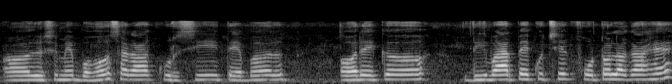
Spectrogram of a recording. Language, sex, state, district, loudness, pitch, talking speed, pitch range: Hindi, female, Maharashtra, Mumbai Suburban, -19 LUFS, 220 Hz, 135 wpm, 205-230 Hz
